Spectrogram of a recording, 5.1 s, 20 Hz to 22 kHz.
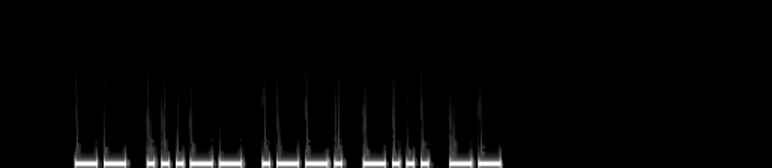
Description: Morse code, heard as a keyed tone, about 25 wpm, 700 Hz. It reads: M3PBM
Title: DXCC-100 Call Signs - 5 Characters - Repeated 2x - 25wpm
